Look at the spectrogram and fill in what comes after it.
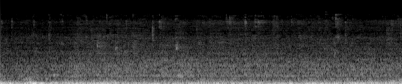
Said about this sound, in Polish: Pada deszcz, prawda?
